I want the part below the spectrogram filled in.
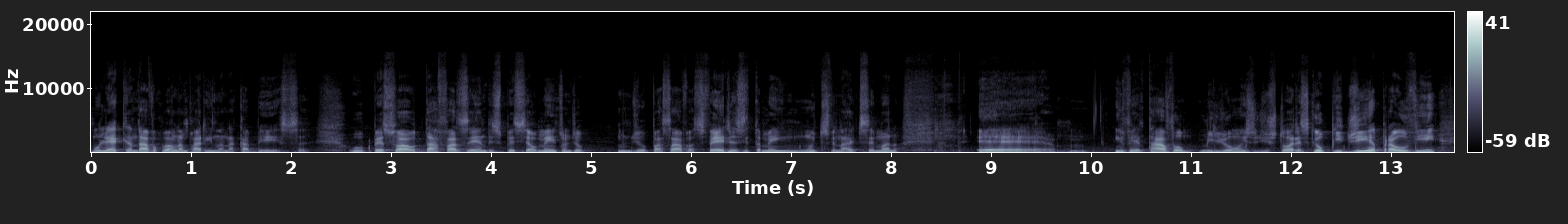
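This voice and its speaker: Lively in intonation, a man speaks at a moderate pace in a normal speaking voice. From Brazil, interior of Maranhão. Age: 60s. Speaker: writer and physician. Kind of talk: panel talk.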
